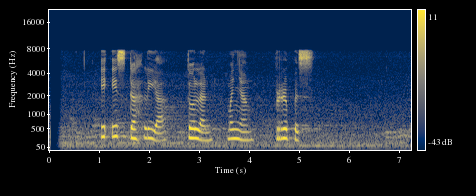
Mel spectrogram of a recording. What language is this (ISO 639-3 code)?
jav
